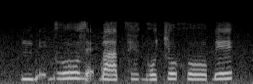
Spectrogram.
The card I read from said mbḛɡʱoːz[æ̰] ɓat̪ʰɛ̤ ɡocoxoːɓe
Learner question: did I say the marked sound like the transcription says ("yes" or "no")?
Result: no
